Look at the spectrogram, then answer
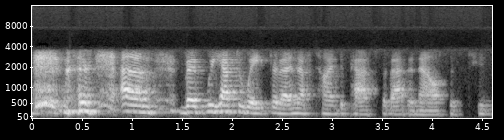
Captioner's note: laughs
